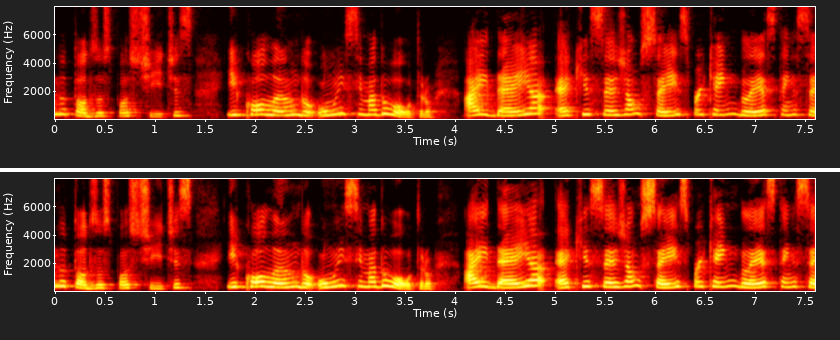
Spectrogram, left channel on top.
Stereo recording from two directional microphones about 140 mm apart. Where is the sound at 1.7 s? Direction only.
20° right (ahead or behind).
